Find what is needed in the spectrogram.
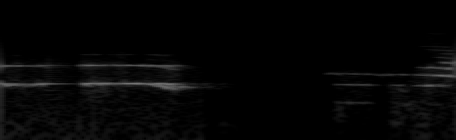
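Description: A high-pitched call in two held notes, the second dropping in pitch at its end, followed after a silence by a short higher note near the end.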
